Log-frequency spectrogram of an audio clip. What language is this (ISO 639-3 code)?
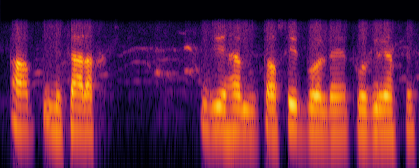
urd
